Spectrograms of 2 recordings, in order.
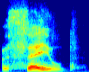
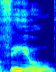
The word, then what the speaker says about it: sailed: of it happening okay then sale sailed try it sailed sailed that's it not sealed seal is eal sale is ail that again sale not seal sale sale that's it then floor a floor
